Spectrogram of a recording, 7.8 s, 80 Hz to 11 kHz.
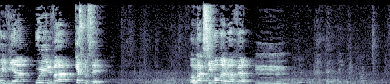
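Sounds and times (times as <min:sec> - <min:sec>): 
speech: 0:00.0 - 0:02.2, 0:03.8 - 0:05.7
man's voice imitating a cow mooing: 0:05.1 - 0:05.8
murmured vocal sounds: 0:05.1 - 0:06.0
laughter: 0:05.7 - 0:07.7.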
